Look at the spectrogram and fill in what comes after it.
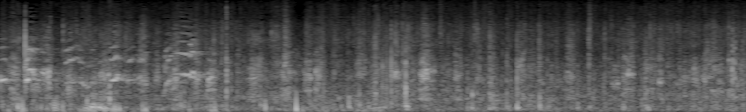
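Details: Alaskan Malamute puppies, living with their parents at a breeding kennel, give thin, high whines and short yelps amid scuffling and clicking noises.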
